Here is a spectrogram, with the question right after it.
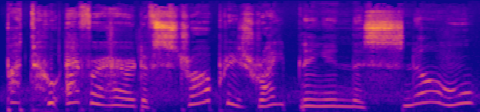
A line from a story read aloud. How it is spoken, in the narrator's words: exclaimed little sister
